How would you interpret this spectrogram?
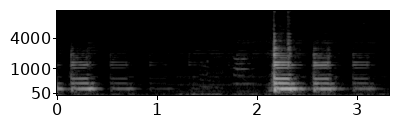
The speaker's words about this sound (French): Alors elle fait de l'écho, j'adore ça aussi ça. Et là, c'est comme s'il y avait un écho. La note va se répéter, alors j'enlève la réverb parce que des fois je mets les deux en même temps, mais voilà.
